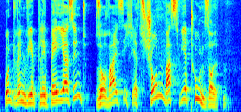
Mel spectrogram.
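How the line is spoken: Called out. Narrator (German): rief ihm Lex zu

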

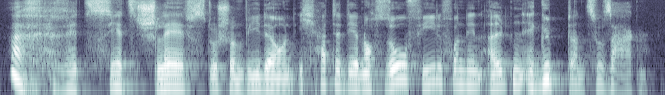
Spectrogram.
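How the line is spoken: Sighing, pitying. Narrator (German): Er seufzte und sagte mitleidsvoll

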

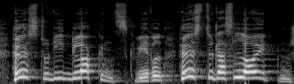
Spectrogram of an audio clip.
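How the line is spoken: Joyful shout. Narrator (German): schrie er voll Freude auf

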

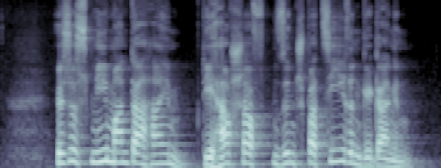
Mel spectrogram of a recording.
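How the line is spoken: Distant call. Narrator (German): rief eine Stimme vom Pächterhause her zu

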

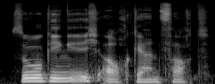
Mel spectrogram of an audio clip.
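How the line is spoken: Tired man asking. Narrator (German): fragte der müde Mann

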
